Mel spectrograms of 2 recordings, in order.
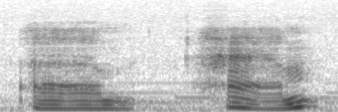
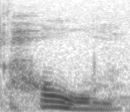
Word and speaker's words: Holm: and it's in an area called Ham, which is actually spelt Holm. Yes, if you look on the maps and it's spelt like that, you say Ham. Not Holm, as I have been doing for quite some time.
